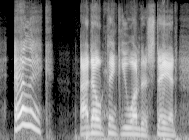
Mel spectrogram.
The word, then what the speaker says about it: Alex: Well, it's spelled like Alex, but it's pronounced Alec.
